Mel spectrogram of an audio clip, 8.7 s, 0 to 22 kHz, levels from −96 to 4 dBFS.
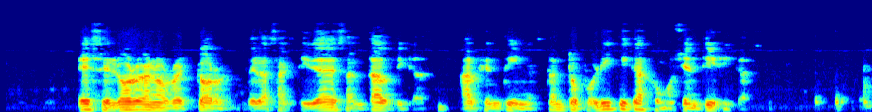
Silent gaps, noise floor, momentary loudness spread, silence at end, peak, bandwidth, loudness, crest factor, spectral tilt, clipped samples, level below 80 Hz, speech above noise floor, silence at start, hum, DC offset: none; -73 dBFS; 21 LU; 0.05 s; -2 dBFS; 7.6 kHz; -21 LUFS; 20 dB; -8.5 dB/octave; under 0.1%; -48 dBFS; 52 dB; 0.8 s; none; under 0.1%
